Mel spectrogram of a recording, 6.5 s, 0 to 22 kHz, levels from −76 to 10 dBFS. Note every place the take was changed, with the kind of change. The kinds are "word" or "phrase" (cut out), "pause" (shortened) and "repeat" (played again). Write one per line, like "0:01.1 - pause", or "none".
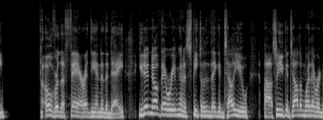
0:04.0 - word

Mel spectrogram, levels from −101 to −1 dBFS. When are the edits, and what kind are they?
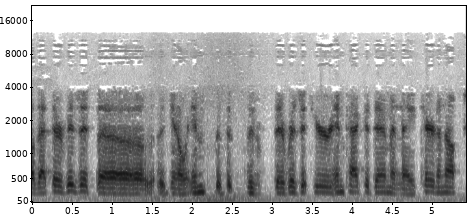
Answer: none

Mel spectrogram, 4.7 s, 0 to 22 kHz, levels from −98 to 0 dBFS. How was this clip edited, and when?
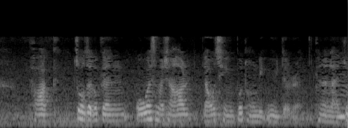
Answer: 0:01.3 - word

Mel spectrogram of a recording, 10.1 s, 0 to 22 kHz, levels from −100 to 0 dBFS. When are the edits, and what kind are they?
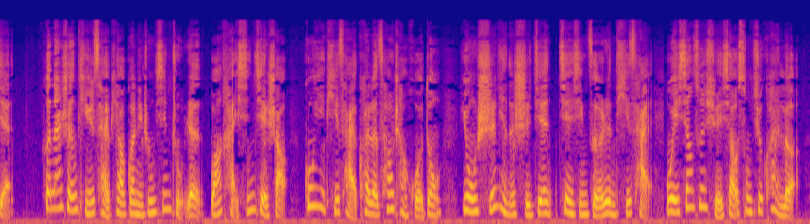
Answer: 0:08.3 - pause

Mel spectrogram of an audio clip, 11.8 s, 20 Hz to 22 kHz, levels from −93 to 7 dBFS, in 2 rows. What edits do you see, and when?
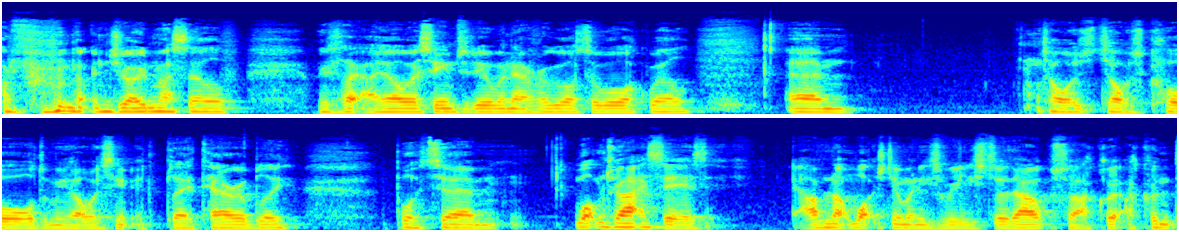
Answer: none

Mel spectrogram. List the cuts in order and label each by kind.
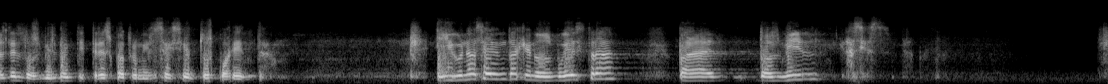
none

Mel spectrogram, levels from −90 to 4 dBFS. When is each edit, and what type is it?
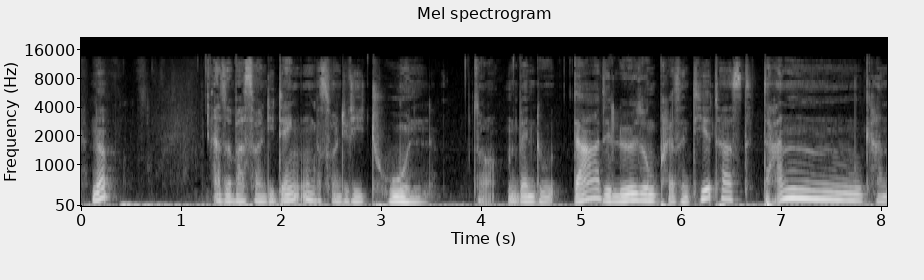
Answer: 0:02.7 - phrase
0:05.2 - word

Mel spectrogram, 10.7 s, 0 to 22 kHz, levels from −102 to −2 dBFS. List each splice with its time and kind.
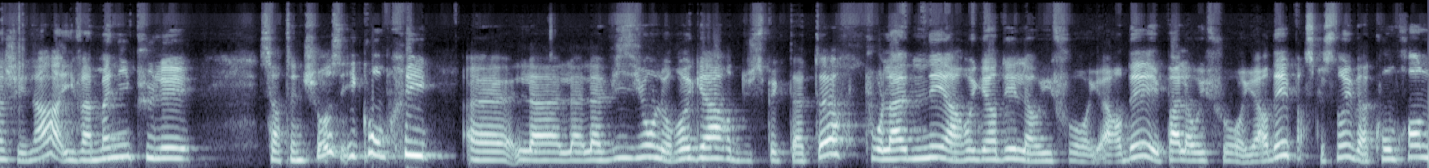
0:03.4 - pause

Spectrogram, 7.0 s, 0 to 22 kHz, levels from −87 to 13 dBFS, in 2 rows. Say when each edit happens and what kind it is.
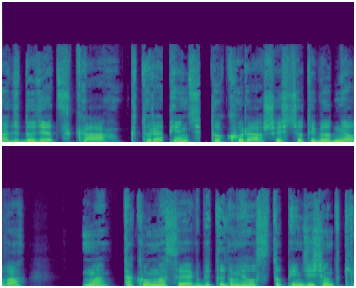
0:01.6 - word
0:02.0 - word
0:05.8 - word

